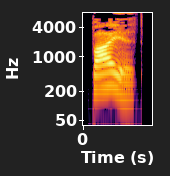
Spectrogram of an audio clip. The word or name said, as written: byatt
